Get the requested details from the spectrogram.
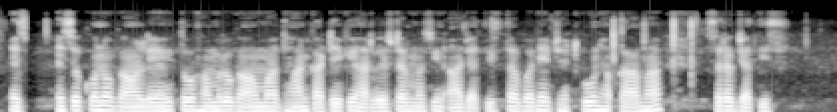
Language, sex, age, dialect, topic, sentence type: Chhattisgarhi, male, 18-24, Western/Budati/Khatahi, agriculture, statement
